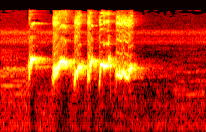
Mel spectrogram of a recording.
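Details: Caged red-whiskered bulbul in morning song training, singing a wild-style double-note song: a single bright phrase of about six quick whistled notes, rising and falling, lasting under a second over a quiet background.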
